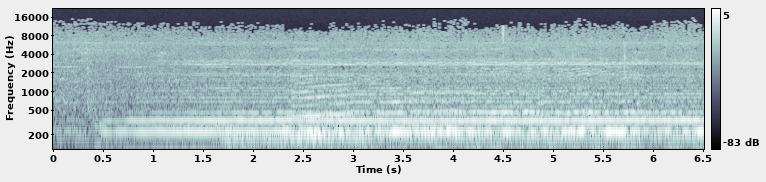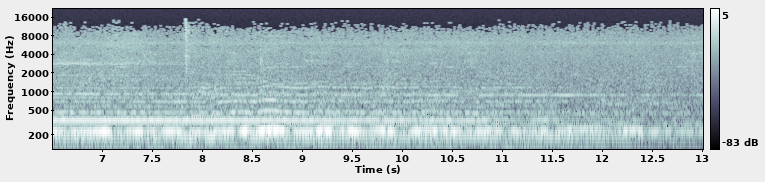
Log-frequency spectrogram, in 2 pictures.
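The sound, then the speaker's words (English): A long, steady bee-like hum from a human voice, Brahmari breath, holding one low pitch with rich buzzing overtones and sustained unbroken for over ten seconds after a brief quiet start. “We'll do three rounds of the Brahmari, sound of the humming bee.”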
